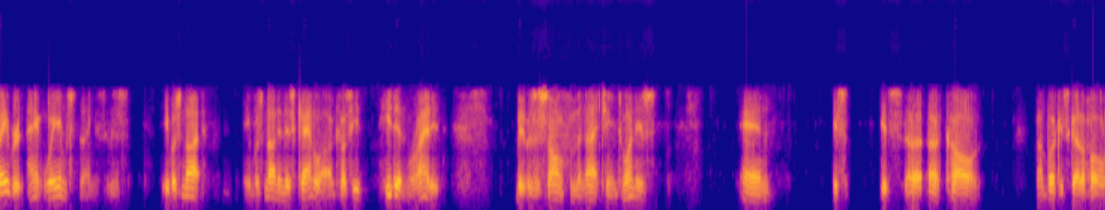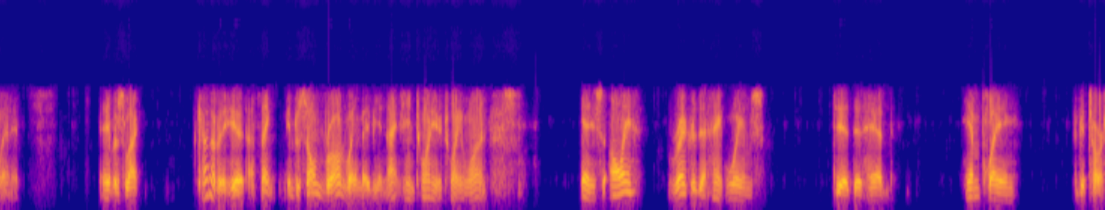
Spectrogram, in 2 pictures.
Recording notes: he joins us by telephone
